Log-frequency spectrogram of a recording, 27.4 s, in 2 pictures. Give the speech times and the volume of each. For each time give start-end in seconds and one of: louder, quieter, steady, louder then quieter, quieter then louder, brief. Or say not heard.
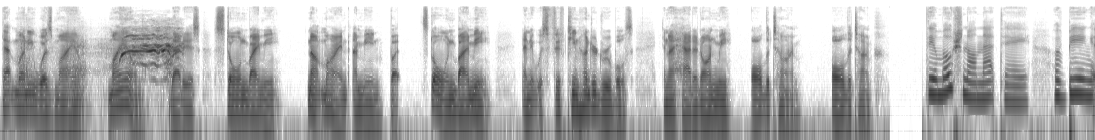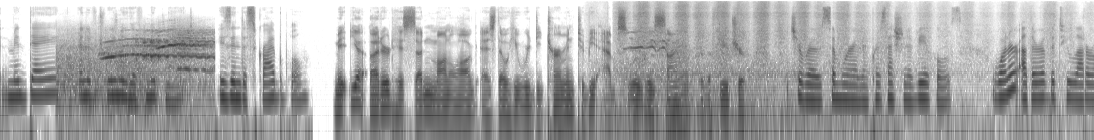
0.0-11.0 steady
11.6-27.3 steady.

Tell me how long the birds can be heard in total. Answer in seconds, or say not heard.
not heard.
